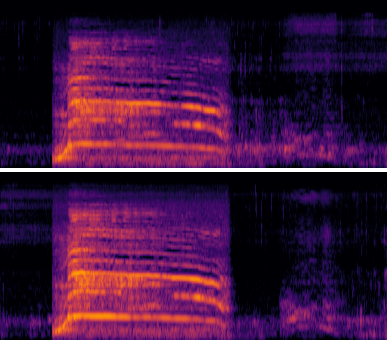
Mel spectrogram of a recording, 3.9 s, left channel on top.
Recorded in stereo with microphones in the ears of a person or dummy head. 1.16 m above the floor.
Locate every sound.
0.5 s a scream: 20° right (ahead or behind), 0.7 m
2.8 s a zipper: 25° right (ahead or behind), 0.6 m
